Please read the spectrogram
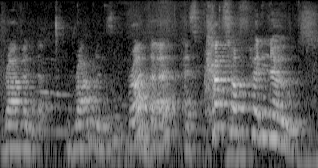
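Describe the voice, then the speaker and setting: A woman's voice: medium pitch, big pitch swings, measured pace. Woman presenting in a very echoey, crowded hall. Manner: simple explanatory phrasing with questions to the audience. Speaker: puppeteer presenter. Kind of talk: live demonstration talk to a young audience. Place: large echoey indoor museum space. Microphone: distant camera or room microphone. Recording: distant mic, very echoey hall, audience noise. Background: audience chatter.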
